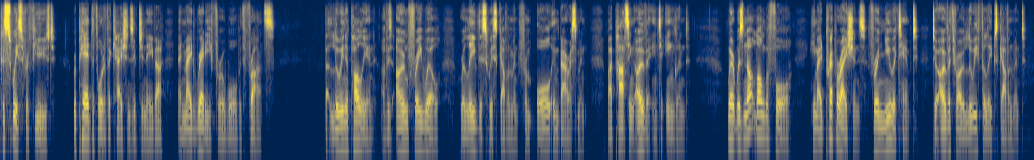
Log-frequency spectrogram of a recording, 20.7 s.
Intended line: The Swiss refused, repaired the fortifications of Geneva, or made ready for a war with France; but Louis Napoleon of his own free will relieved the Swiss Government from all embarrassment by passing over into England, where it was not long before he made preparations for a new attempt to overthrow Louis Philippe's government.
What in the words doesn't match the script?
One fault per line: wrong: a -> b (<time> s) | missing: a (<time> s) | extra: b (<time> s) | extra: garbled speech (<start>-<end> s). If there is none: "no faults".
wrong: or -> and (3.5 s)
